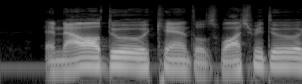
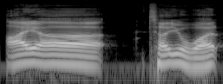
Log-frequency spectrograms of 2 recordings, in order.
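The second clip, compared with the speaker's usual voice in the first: loud declaration; 5 semitones higher, 9 dB louder than usual. Real, not acted. Announcing business challenge.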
